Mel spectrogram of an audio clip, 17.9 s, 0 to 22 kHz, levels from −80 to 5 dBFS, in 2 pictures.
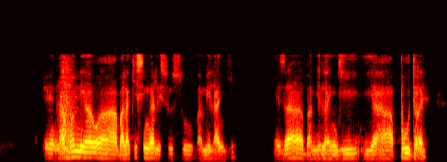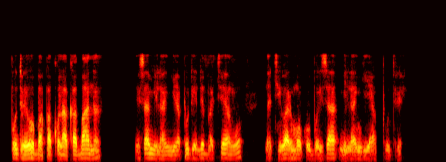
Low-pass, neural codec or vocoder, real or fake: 5.4 kHz; codec, 16 kHz, 4 kbps, FunCodec, trained on Chinese and English, 50 frames a second; fake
